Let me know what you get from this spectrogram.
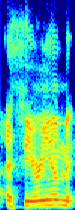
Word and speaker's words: Ethereum: Ethereum is the name of the network, yeah, and Ether is the name of the token.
